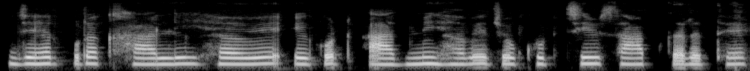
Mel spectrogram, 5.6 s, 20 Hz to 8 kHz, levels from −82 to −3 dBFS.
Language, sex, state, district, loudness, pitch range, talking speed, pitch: Surgujia, female, Chhattisgarh, Sarguja, -20 LUFS, 215-230 Hz, 130 wpm, 220 Hz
